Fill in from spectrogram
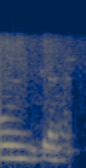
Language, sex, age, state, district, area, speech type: Nepali, female, 18-30, West Bengal, Darjeeling, rural, conversation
